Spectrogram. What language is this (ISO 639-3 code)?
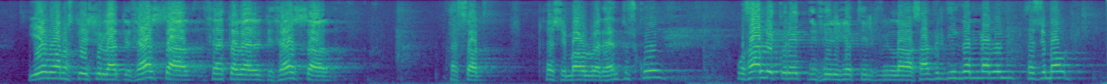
isl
